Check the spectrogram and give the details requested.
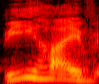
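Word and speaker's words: beehiiv: And Beehive is interesting because they're another platform. It's spelled BHIV, and they were created by the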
